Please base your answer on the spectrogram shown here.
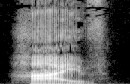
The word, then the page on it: hive: American English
